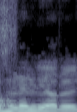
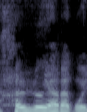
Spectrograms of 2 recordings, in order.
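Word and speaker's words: הללויה: 잘 가르치지 않기 때문에 실제로 할렐루야를 이렇게 첫 번 처음으로 읽게 되면은 기본적인 룰만 가지고 읽었을 때 할로야라고 읽게 되는 오류를 범하게 됩니다 그래서 여러분들이 분명하게 요런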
